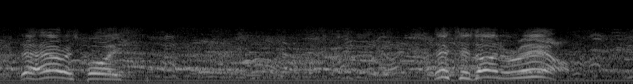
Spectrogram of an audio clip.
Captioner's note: crowd chatter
